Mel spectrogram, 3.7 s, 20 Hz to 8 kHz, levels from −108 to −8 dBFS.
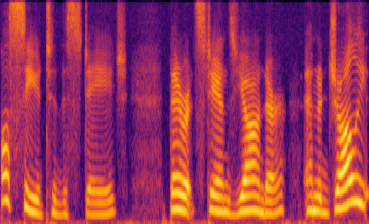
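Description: Nothing here counts as a fault: the speech simply came over an ordinary call path whose wideband codec leaves nothing above 8 kHz, which is just how that sort of call is meant to sound.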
